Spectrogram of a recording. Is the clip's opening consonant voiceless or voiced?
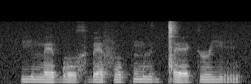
voiced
